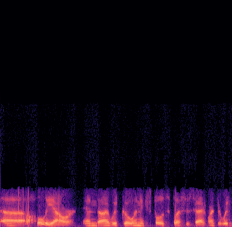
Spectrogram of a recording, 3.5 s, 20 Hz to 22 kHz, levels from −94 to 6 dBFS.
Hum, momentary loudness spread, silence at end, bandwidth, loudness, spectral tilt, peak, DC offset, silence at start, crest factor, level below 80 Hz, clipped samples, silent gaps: none; 6 LU; 0 s; 3.9 kHz; -19 LUFS; -8.5 dB/octave; -4 dBFS; under 0.1%; 0 s; 14 dB; -58 dBFS; under 0.1%; none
